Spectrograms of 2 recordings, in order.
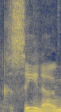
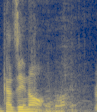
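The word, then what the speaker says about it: casinò: We're on a terrace, the Campari terrace, in front of the Casino, as it's pronounced in Italian, because Casino means shit show Italian. Yeah. So it's very important, the intonation, Casino, rather than Casino.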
